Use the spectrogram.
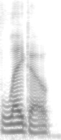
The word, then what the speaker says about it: Le Ego: But he's been living in France because he's been working with Louis Vuitton, and in France, um, Le Ego is pronounced Lego.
